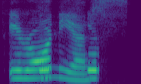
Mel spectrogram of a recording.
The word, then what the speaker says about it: erroneous: also yes another um Miss what is the pronunciation of the word it's erroneous erroneous okay erroneous when something is erous it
